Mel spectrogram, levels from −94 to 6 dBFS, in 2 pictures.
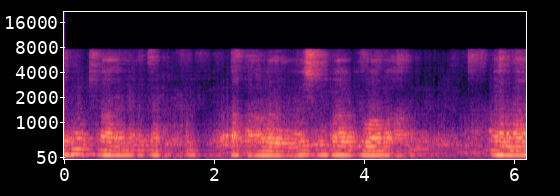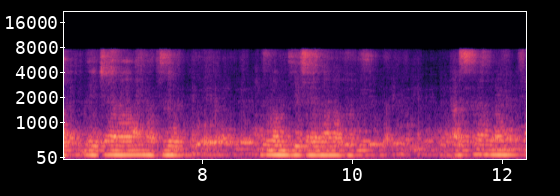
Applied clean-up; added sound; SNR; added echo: neural separator model SepFormer DNS4.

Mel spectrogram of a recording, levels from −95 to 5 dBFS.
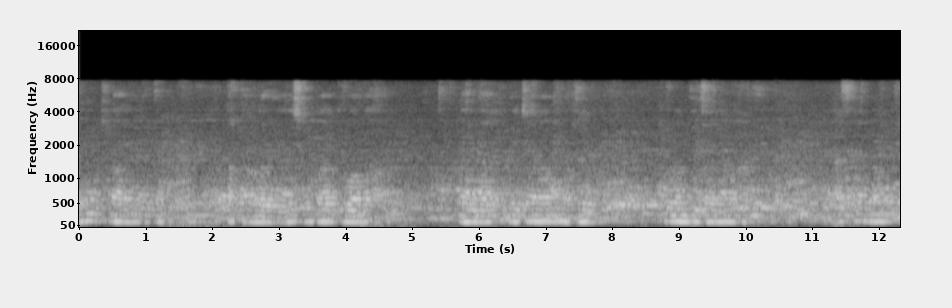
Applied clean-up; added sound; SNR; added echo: none; Wood; 14 dB; reverberation time 0.7 s.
